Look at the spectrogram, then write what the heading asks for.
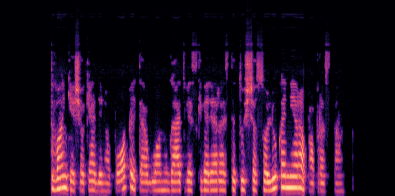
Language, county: Lithuanian, Vilnius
